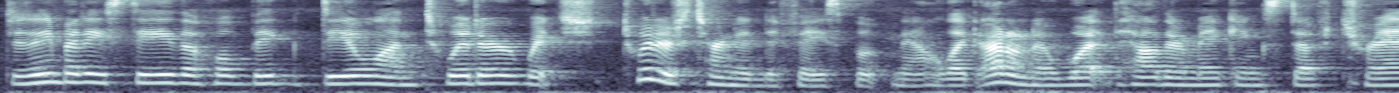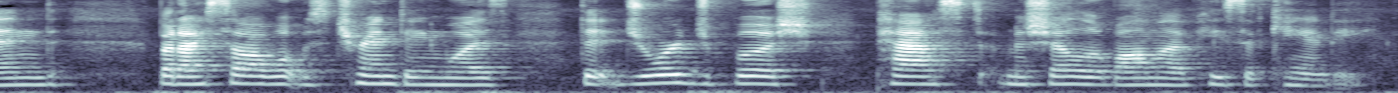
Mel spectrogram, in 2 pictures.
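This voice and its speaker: A woman's voice: mid-range voice, steady tone, normal speed, fairly bright tone. A middle-aged woman hosting a casual online group discussion, talking in a rambling, scattered way. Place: indoor room on an online video call. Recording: roomy echo, background noise.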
